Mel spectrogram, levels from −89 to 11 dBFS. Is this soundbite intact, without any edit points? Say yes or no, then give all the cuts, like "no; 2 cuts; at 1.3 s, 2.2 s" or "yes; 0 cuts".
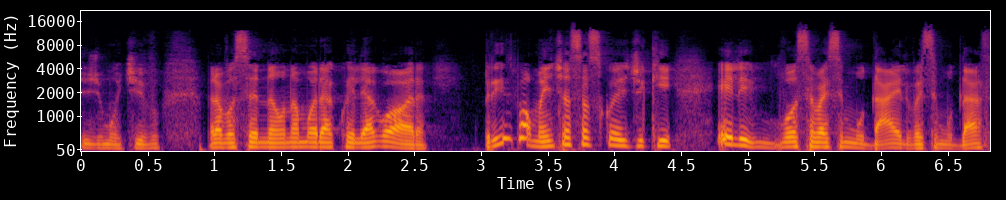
yes; 0 cuts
